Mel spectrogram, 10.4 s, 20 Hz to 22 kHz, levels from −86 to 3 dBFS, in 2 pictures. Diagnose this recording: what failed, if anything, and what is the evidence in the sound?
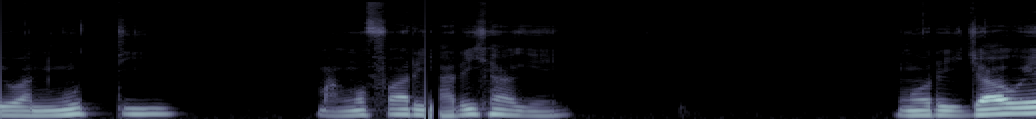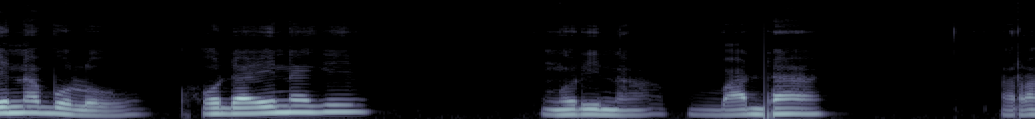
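The failure is at the codec stage: damaged data in a compressed stream. There are two short glitches in the speech, one from 2.10 to 2.21 s, about a tenth of a second long, and a shorter one from 9.00 to 9.05 s. Each one briefly breaks the speech. Corrupted bytes threw the decoder off, so it misread those frames and had to hunt for the next valid frame header before it could resume.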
